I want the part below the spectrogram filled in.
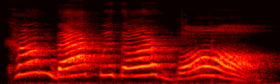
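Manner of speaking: high, loud, slow shout; loud childish plea. A narrator's reading. Kids shouting for the dog to return the ball. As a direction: demand the ball back.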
